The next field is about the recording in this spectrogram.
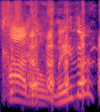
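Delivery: put-on high country accent. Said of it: "you sound like a hick".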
